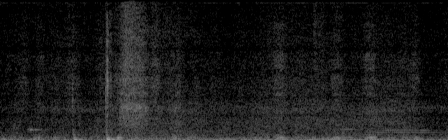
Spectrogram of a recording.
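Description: Ballpoint pen writing on a sheet of paper: faint scratching of handwriting strokes.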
